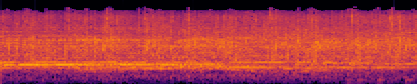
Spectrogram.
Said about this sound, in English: If you believe that, give God a big hand clap of praise.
